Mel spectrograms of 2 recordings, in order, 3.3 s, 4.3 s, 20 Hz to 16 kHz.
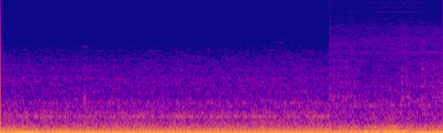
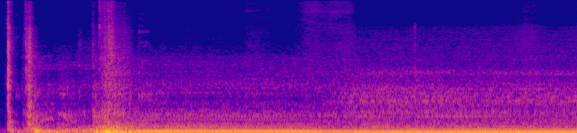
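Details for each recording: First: BMW X5 E70 with a drivetrain malfunction warning: low, uneven idle that sags and pulses, with the tachometer bouncing and the engine nearly stalling; the cause was found to be faulty VANOS solenoids. Rough idle from faulty VANOS solenoids. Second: BMW X5 E70 after fixing rough idle and drivetrain malfunction warning by replacing VANOS solenoid and clearing fault codes; engine catches after brief crank and idles with steady, even low rumble, no stumbles or misses.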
